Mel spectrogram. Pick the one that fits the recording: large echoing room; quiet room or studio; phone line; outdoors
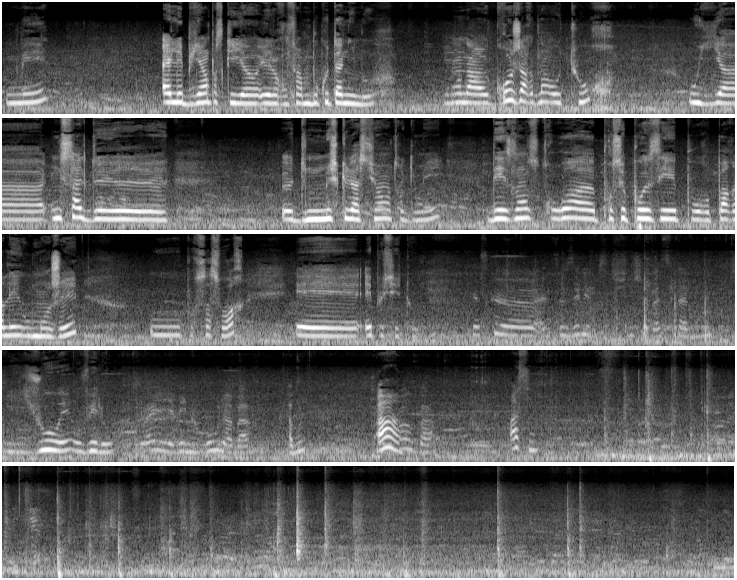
outdoors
